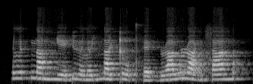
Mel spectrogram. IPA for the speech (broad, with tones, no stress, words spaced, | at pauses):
lə˦˥k̚na˧nɲe˨˩˦ ɗɨ˨˩ə̯lə˧˥jna˧˥j ʈo˨˩t̪ʰɛ˨˩k̚ ɹa˧˥wɹa˨˩ŋsa˧n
